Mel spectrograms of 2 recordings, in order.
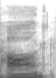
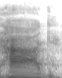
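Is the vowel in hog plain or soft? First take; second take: plain; soft. First: Hog is said with the speaker's own vowel. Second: Hog is said with a soft West Michigan O.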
